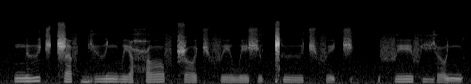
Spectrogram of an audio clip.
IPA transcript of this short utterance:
nɯːt͡ʃʈ͡ʂaf bʲɯːɲwɪː ħɔːfʈ͡ʂɔːt͡ʃfɪːw ɪʃɯ ǁɯːt͡ʃfɪt͡ʃ | fɪːfvʲɔɲ

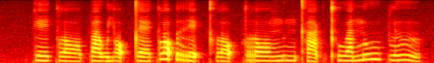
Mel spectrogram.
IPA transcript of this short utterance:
keː˧klɔː˨˩ pa˧wjɔ˨˩ʔ tɛː˩˦klɔ˥˩ʔre˨˩ʔ kʰlɔ˨˩ʔkrɔː˧ŋɯ˧ŋ kʰa˨˩k̚tʰu˧a̯ nuː˥˩plɯː˥˩

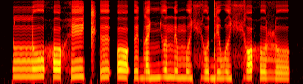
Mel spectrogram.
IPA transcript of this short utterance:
lːohɔ he t͡ʃʼɘ ʔɔʔɘda ɲɤnɘmɤ çodewɤ çɔhoɮo

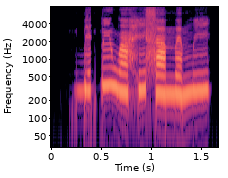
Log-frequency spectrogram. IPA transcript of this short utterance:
ɡ͡be˧k͡pĩ˦ wã˧hi˦sa˧mɛ˧ mi˧

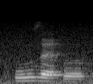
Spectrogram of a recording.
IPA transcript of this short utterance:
uðɛʔʊ

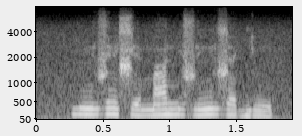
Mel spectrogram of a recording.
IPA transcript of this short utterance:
jĩzɪɕe mãmʲʊ zĩɮɛ ɡĩ

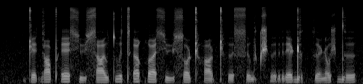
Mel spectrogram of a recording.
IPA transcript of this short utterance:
ʈɛ˧ɡɑ˥pʼɛ˥ sy˩sɑ˧ɐ̯tʷɛ˥tʼə˥ qʷɛ˧˥sy˩˧ sɔ˧˥ʈʰɑ˩˧ʈʰə˩ sə˩wt͡ʃʼə˩rɛ˥ ɖə˩˧kə˩˧ɳɔ˥ʃ d̪ə˧˥

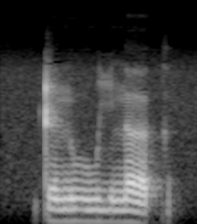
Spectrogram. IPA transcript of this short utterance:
ʈɘnu winɐk

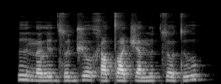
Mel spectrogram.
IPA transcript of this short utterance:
ɯn̪ʌlɯd͡zo d͡ʒoxa tˤit͡ʃan̪u t͡sotu

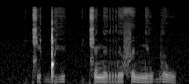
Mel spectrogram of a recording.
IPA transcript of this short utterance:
cɪɡ͡ǃɪ | cənərəfɛɳ nɪwbəw

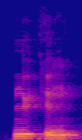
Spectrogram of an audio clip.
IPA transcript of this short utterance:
n̪yː˧t̚hɪ˨˧ŋ

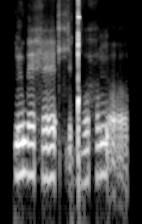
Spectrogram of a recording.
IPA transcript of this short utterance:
ɾə̃wæ hæːʔfʲɑ̰ɡ͡ǃɔhɔ ŋɑ̰

